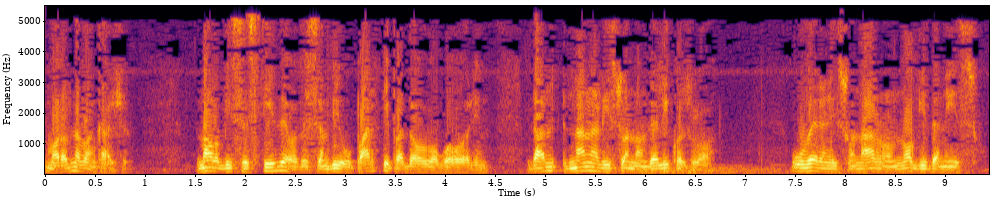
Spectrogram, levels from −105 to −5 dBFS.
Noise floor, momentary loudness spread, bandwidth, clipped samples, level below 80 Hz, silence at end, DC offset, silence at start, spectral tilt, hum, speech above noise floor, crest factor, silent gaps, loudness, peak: -41 dBFS; 7 LU; 5.4 kHz; under 0.1%; -40 dBFS; 0.1 s; under 0.1%; 0 s; -7.5 dB/octave; none; 29 dB; 14 dB; none; -13 LUFS; 0 dBFS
